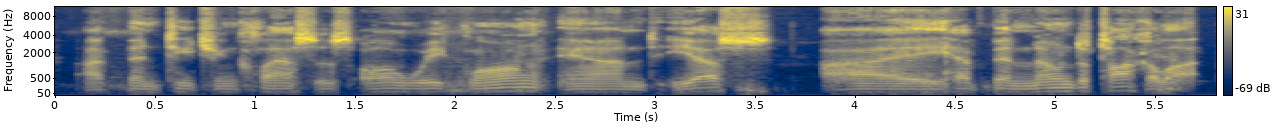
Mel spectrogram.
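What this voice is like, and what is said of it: Rough, strained voice. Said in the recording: “my voice sounds a little bit rough today”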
